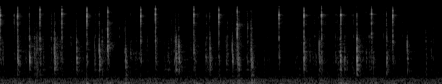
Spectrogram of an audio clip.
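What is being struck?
Plastic mechanical keyboard keys.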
